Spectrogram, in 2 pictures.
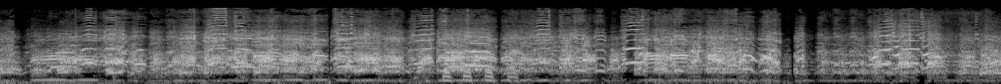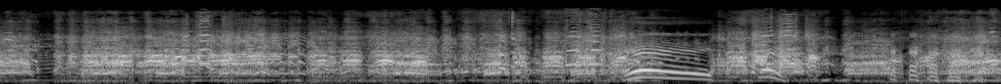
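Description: A flock of domestic geese honking continuously, many calls overlapping. One louder call stands out about three-quarters of the way through.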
